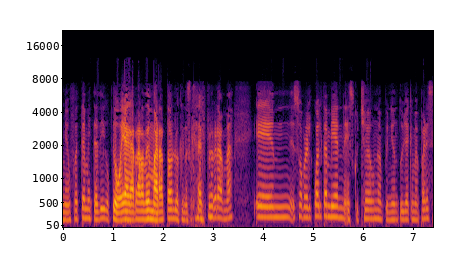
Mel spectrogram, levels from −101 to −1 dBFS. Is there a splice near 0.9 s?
yes; 1 cut; at 0.9 s

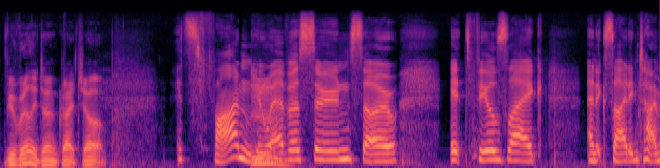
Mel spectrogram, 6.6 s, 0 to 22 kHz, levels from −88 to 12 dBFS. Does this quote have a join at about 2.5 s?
yes; 1 cut; at 2.5 s

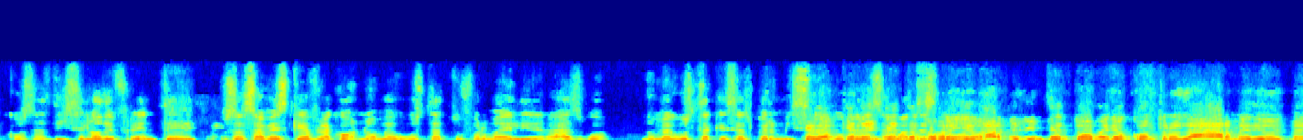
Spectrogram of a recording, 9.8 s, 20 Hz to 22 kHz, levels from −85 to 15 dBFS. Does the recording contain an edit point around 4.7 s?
yes; 3 cuts; at 1.5 s, 4.7 s, 7.6 s

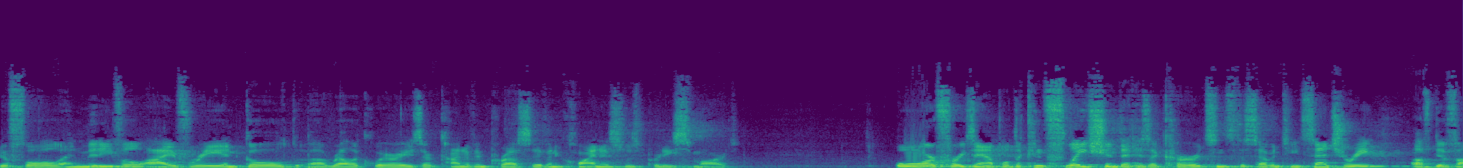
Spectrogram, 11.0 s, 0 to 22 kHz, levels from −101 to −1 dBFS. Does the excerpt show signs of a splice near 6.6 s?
yes; 1 cut; at 6.6 s

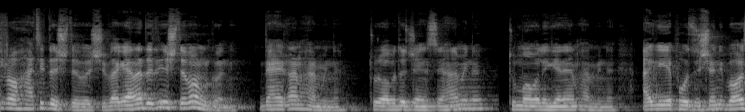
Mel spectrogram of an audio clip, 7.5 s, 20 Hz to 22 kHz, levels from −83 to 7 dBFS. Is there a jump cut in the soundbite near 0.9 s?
no; 2 cuts; at 2.5 s, 5.0 s

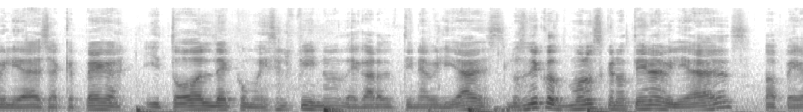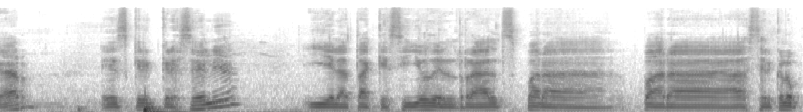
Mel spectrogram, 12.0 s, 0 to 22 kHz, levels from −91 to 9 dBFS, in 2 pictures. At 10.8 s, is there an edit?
yes; 1 cut; at 10.8 s

